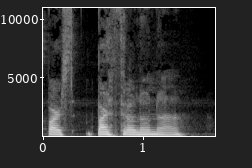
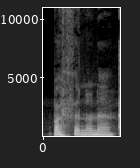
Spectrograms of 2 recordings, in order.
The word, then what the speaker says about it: Barcelona: It's pronounced Barcelona. Barcelona.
